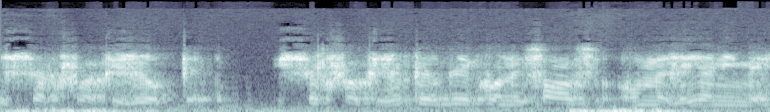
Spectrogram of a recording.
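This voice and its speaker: A man holds a moderate pace while noticeable background noise and audible room echo fill the recording. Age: 50s. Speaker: prisoner giving testimony. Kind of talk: testimony. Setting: phone call.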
